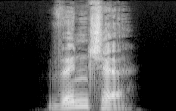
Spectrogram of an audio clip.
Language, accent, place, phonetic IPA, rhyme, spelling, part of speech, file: German, Germany, Berlin, [ˈvʏnʃə], -ʏnʃə, Wünsche, proper noun / noun, De-Wünsche.ogg
- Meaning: nominative/accusative/genitive plural of Wunsch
